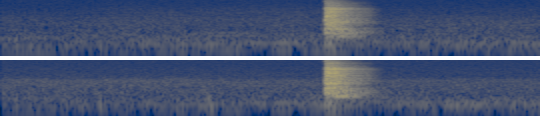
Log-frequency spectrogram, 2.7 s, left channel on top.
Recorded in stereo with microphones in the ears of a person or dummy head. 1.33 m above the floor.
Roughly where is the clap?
Centre.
